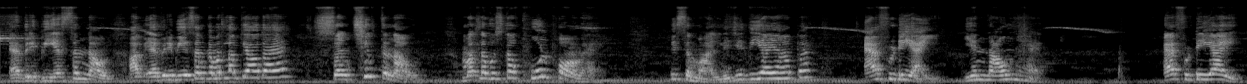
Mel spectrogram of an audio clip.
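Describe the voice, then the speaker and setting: A man's voice: sits high, a bit bright. A male English teacher giving a classroom-style lecture. He asks questions and answers them himself, repeats key points, and calls his students dear. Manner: addresses students fondly as "my dear". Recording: voice from a distance, faint background noise.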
